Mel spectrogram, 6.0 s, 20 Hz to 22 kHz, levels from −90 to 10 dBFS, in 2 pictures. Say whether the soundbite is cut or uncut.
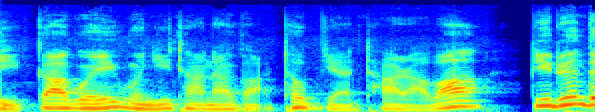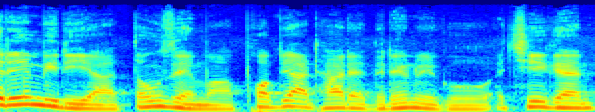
cut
